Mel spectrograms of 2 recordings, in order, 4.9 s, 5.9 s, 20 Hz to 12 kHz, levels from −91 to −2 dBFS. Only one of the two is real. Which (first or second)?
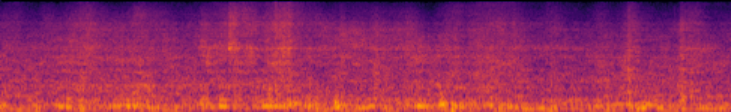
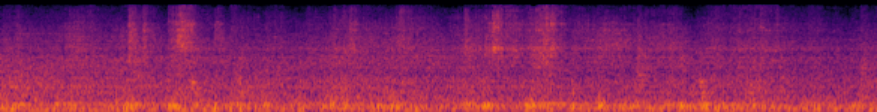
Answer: second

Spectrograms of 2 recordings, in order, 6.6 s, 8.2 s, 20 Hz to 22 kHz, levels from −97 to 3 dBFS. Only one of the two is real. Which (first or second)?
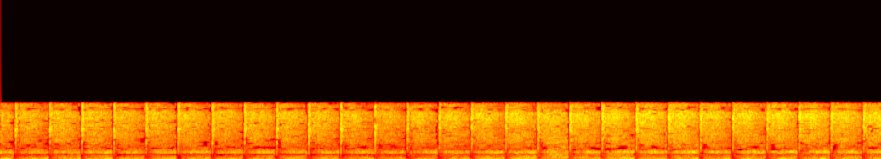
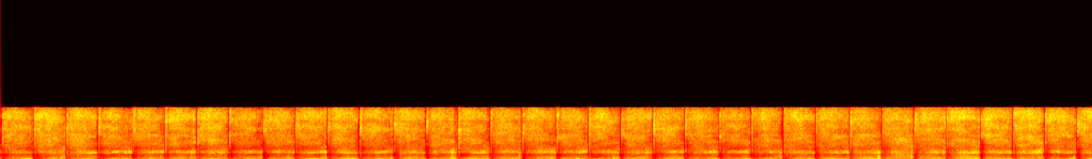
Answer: first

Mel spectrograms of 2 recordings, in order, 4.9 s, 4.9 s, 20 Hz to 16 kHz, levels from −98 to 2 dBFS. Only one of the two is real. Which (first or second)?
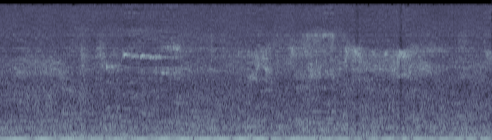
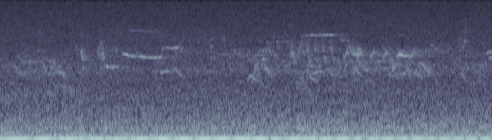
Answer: second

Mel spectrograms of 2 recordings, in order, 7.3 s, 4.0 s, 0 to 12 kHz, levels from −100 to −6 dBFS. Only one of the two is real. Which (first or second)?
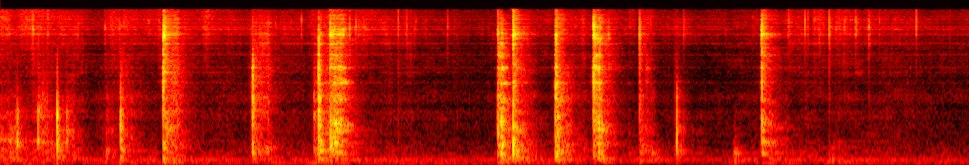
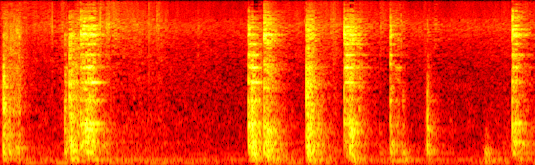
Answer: second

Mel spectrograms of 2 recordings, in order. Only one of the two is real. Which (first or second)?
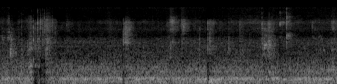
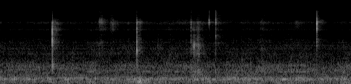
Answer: first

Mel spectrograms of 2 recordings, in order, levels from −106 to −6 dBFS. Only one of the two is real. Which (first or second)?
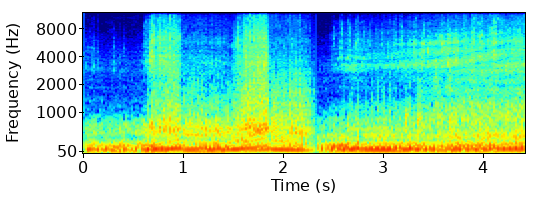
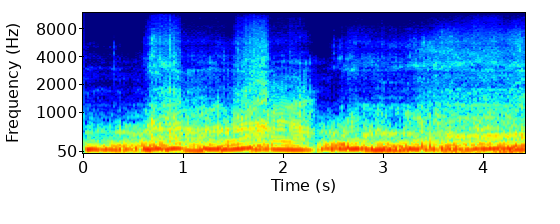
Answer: first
